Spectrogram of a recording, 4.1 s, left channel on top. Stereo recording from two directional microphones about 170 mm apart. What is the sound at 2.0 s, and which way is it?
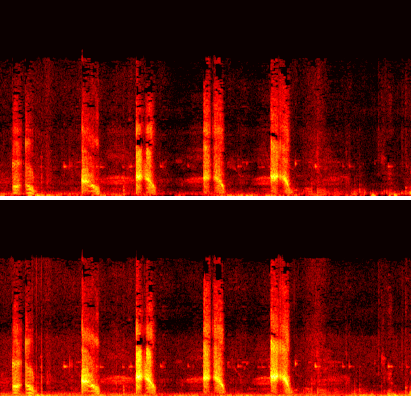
Bird, 5° left (ahead or behind).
